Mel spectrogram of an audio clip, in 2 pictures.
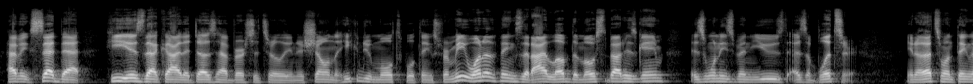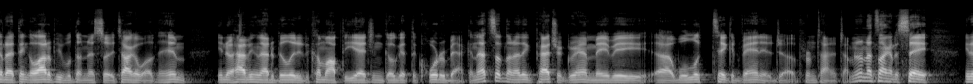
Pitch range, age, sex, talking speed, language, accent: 105-125 Hz, 20-39, male, 310 wpm, English, American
